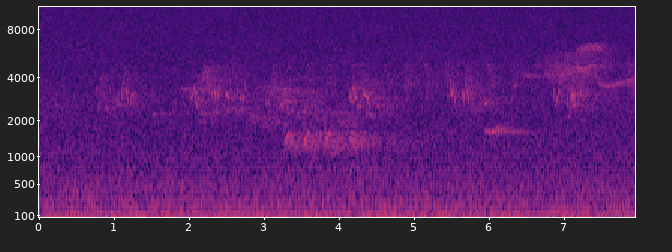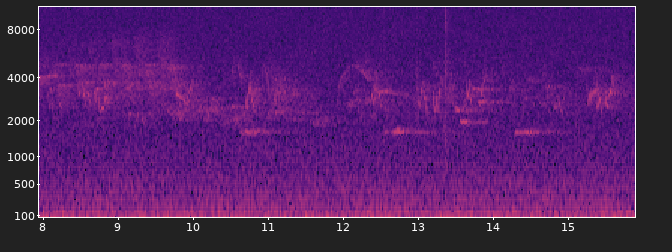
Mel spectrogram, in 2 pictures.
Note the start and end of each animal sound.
[0.63, 15.90] Red-eyed Vireo (Vireo olivaceus)
[1.41, 4.45] Rose-breasted Grosbeak (Pheucticus ludovicianus)
[3.15, 4.49] American Crow (Corvus brachyrhynchos)
[4.43, 6.16] Ovenbird (Seiurus aurocapilla)
[5.84, 6.54] Blue Jay (Cyanocitta cristata)
[6.35, 7.66] Black-throated Blue Warbler (Setophaga caerulescens)
[7.00, 8.31] Eastern Wood-Pewee (Contopus virens)
[7.78, 9.99] Ovenbird (Seiurus aurocapilla)
[8.42, 11.99] Rose-breasted Grosbeak (Pheucticus ludovicianus)
[10.56, 11.11] Blue Jay (Cyanocitta cristata)
[11.84, 12.85] Eastern Wood-Pewee (Contopus virens)
[12.46, 14.82] Blue Jay (Cyanocitta cristata)

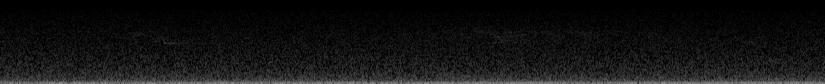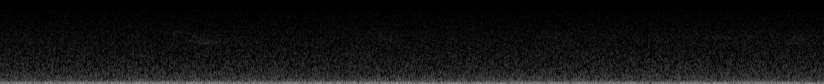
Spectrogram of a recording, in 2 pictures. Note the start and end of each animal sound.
[0.00, 1.83] Blue-headed Vireo (Vireo solitarius)
[4.50, 6.28] Ovenbird (Seiurus aurocapilla)
[4.80, 5.41] Blue-headed Vireo (Vireo solitarius)
[9.91, 16.49] Blue-headed Vireo (Vireo solitarius)

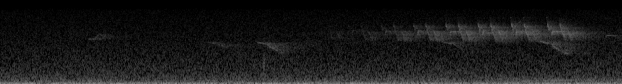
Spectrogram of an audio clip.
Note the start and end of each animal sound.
[1.93, 2.94] Veery (Catharus fuscescens)
[3.32, 5.97] Ovenbird (Seiurus aurocapilla)

